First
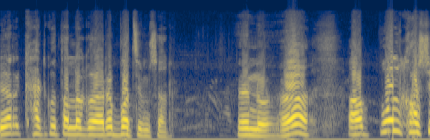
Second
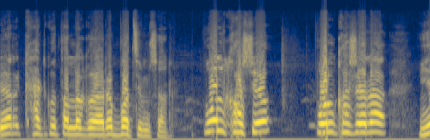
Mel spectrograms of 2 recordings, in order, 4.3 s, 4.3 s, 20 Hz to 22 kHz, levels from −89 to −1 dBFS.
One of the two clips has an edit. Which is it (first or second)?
second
